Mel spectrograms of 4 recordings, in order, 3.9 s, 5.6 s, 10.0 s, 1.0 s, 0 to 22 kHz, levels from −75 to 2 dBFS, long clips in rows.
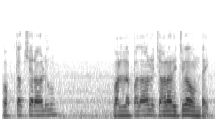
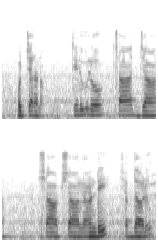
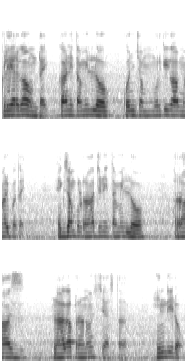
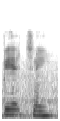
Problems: constant background noise, low volume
